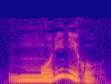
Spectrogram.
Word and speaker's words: Morínigo: esse técnico aqui o paraguaio Gustavo morínigo é assim que se pronuncia nesse trabalho na página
